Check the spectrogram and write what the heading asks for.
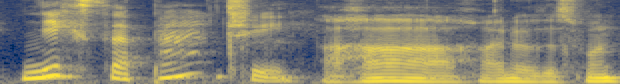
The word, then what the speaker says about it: nech sa páči: I have a way to remember this one as well. You might find this useful. Think of necks, as in more than one neck, and then the Native American warriors, Apache. Necks, Apache.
